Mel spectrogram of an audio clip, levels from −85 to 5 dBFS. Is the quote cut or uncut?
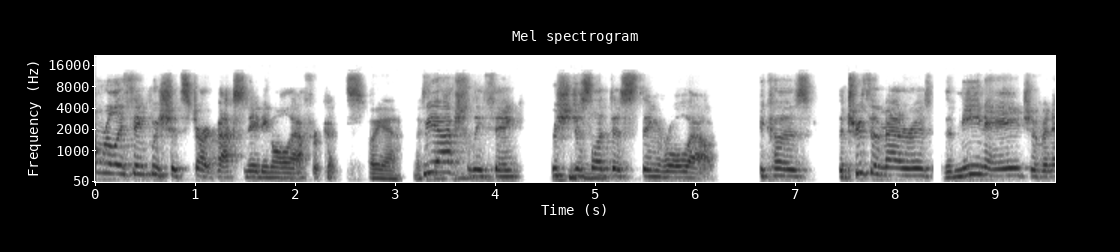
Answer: cut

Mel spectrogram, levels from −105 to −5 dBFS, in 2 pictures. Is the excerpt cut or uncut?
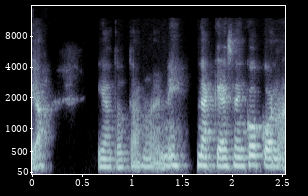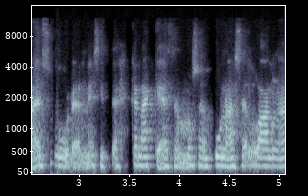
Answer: uncut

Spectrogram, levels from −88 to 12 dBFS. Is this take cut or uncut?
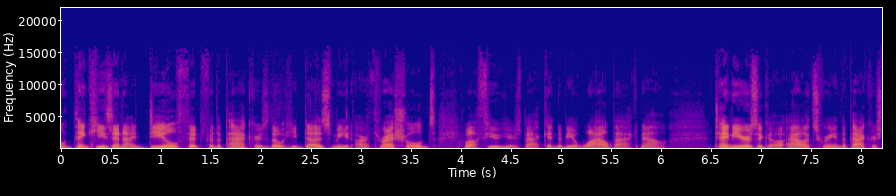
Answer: cut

